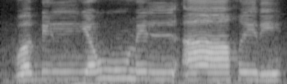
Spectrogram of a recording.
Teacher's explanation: حمزہ پر کھڑا زبر ہے، اس لیے اس کو ایک الف کے برابر کھینچیں گے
